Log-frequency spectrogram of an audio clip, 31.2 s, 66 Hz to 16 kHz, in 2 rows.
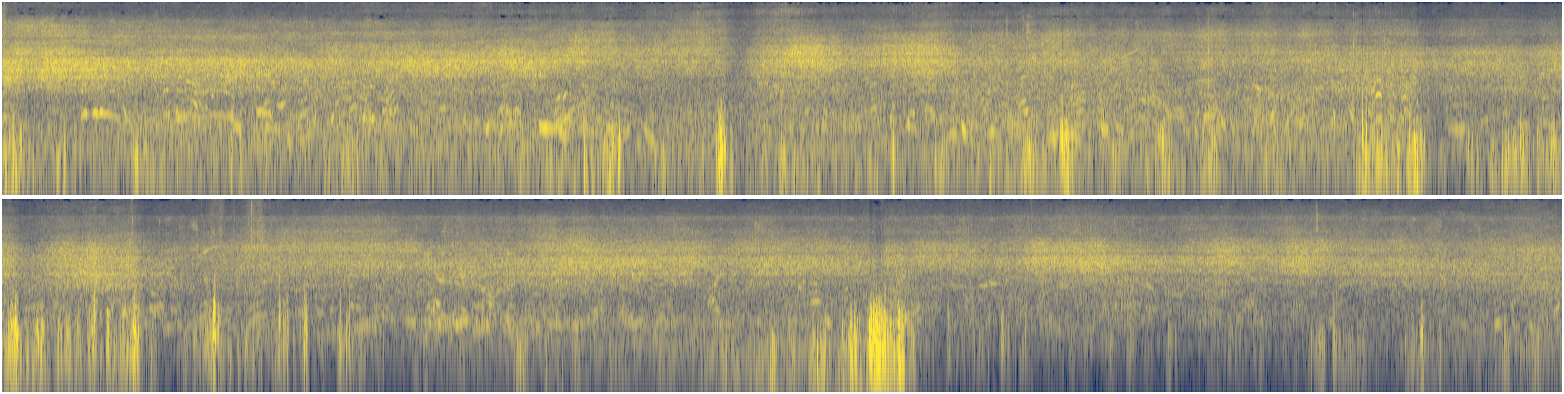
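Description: Small radio-controlled model airplane's motor and propeller, a steady hum from overhead, with gusts and knocks on the microphone that stop about 25 seconds in.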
